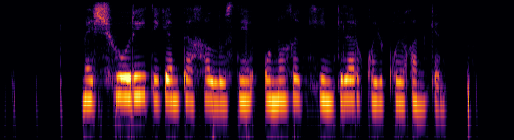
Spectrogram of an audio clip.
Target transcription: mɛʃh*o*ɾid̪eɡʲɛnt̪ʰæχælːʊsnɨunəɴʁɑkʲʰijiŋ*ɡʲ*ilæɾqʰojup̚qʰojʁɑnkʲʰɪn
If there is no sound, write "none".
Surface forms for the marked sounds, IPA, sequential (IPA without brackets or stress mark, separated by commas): u, kʲ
